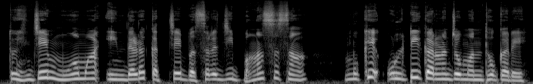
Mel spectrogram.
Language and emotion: Sindhi, disgusted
